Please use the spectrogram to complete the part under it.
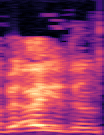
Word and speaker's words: بأيد: بأيد بأيد، أدي أدي ياء وياء، هي ما تنطق، هتتنطق بأيد صح، لكن مش هيبقى إيه، لكن كتابتها بيائين، يبقى قال لك ده يبقى دي مش جمع يد.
